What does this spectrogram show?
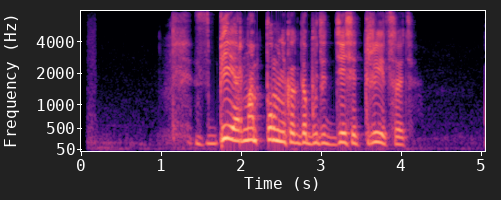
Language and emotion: Russian, angry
